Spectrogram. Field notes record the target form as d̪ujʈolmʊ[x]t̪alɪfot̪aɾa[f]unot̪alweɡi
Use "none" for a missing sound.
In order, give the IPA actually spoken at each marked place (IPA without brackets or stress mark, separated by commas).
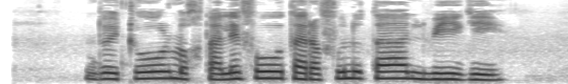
x, f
